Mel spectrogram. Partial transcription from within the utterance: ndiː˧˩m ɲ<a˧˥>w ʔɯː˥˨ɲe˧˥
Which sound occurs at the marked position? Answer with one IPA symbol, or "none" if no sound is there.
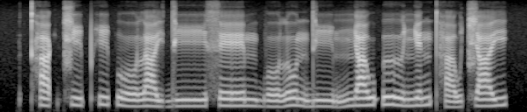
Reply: a˧˥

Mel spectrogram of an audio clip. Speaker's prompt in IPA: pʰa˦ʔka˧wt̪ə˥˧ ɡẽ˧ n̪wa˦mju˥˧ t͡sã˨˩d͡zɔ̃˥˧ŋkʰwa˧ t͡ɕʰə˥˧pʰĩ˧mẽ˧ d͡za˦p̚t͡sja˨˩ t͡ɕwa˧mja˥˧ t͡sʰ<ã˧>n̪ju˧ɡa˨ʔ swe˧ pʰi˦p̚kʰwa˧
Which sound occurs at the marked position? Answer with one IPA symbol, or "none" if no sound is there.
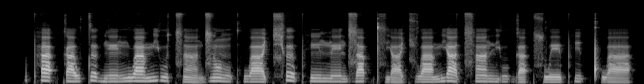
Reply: ã˦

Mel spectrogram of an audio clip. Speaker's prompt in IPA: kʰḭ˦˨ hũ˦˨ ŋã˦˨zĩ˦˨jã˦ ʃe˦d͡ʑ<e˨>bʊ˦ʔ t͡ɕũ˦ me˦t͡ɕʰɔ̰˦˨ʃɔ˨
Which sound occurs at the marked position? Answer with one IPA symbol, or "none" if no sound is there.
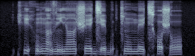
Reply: e˨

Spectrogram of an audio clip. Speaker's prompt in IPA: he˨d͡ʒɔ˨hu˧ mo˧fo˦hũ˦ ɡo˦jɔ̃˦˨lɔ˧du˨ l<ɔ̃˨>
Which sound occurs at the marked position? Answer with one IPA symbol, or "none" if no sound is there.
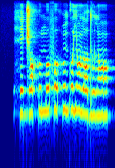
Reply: ɔ̃˧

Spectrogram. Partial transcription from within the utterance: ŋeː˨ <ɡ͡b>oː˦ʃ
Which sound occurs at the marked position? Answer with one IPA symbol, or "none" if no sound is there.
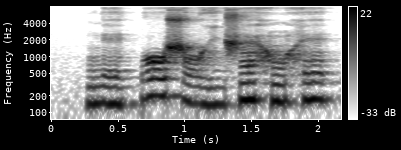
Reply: ɡ͡b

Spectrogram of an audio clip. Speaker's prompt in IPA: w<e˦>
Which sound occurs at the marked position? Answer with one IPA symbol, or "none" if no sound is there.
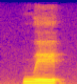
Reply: e˦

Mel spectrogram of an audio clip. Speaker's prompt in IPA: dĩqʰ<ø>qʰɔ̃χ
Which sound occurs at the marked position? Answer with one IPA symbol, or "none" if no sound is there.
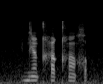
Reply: ɘ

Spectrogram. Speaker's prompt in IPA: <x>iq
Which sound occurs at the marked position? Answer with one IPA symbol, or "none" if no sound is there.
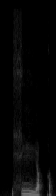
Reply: x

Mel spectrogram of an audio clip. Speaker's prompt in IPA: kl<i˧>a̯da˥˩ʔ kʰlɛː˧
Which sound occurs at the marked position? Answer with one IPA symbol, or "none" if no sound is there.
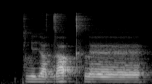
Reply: i˧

